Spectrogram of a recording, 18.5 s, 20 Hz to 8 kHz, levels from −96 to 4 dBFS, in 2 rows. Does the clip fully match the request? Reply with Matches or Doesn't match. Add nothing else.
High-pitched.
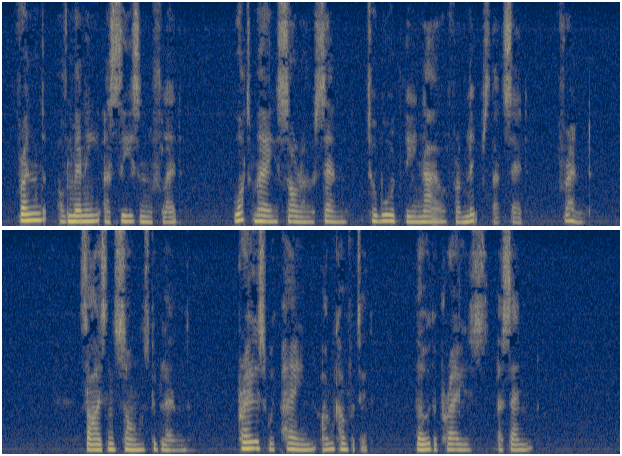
Matches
